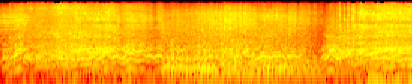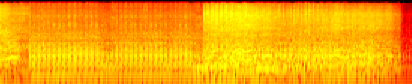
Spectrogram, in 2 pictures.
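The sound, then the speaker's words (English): Small engines of an ATV and a dirt bike ride along overgrown wartime dirt roads deep in a forest, revving loudly in several long bursts with rising pitch, separated by brief dips. “borrow an ATV and a dirt bike from the owner of the rifle range, and we hit the road.”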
